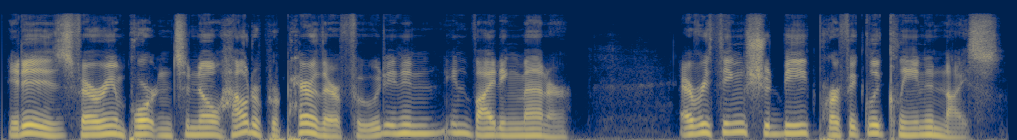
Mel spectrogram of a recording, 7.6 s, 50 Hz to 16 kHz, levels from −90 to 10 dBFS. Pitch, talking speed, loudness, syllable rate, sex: 150 Hz, 180 wpm, -16 LUFS, 5.3 syllables/s, male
